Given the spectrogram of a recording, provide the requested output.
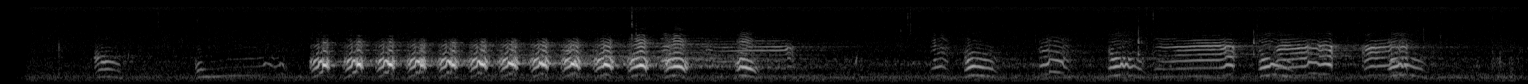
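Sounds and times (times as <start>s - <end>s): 
yellow-legged gull Larus michahellis calling: 2.0s - 8.2s, 9.3s - 14.5s.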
